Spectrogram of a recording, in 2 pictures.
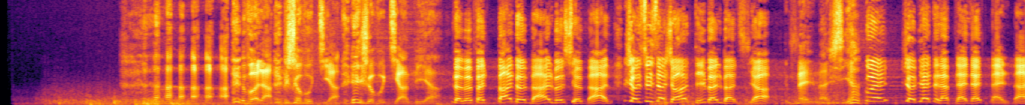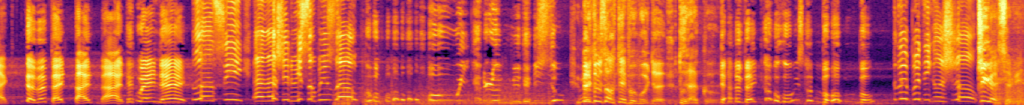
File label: Mix Cartoon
